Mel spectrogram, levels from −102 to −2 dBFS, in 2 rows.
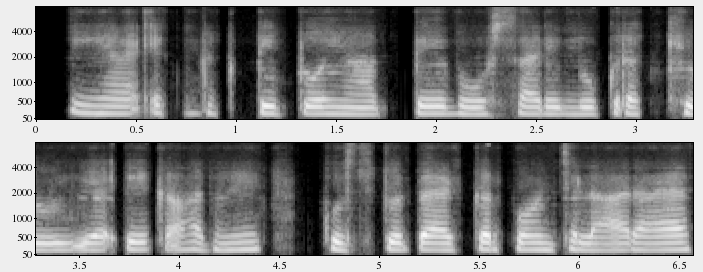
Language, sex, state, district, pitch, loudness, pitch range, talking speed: Hindi, female, Haryana, Charkhi Dadri, 185 Hz, -18 LUFS, 180-195 Hz, 190 wpm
